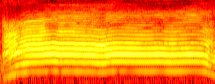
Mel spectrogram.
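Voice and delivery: a high, loud mock shriek; short imitated yelp; imitated pet scream. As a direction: squeal like the animal left alone. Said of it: "he's like".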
